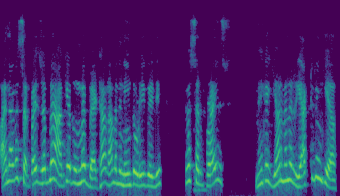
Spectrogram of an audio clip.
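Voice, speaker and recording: A man with an Indian English accent telling a personal story on an online call in casual chat, animated and switching between Hindi and English. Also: high-pitched, measured pace, no echo, lo-fi sound. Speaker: participant.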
